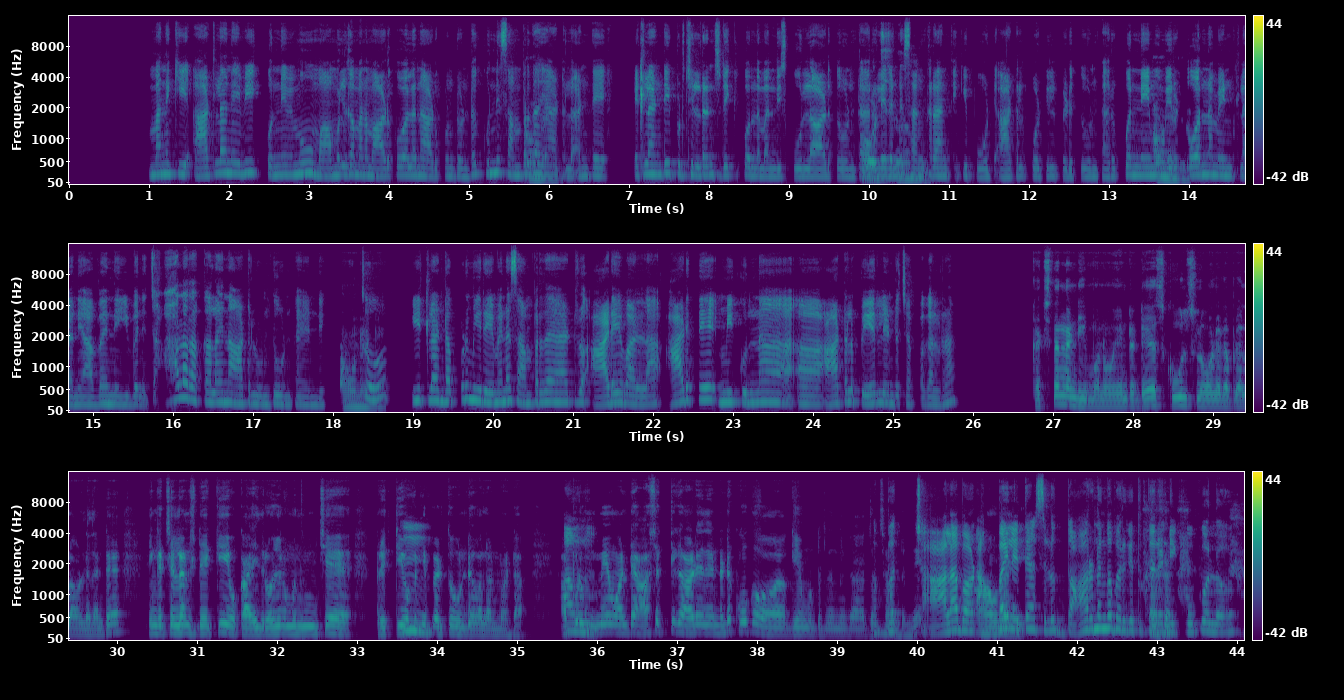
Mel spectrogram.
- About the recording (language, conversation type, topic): Telugu, podcast, సాంప్రదాయ ఆటలు చిన్నప్పుడు ఆడేవారా?
- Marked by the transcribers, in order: in English: "చిల్డ్రెన్స్ డేకి"; in English: "స్పోర్ట్స్"; stressed: "చాలా"; in English: "సో"; in English: "స్కూల్స్‌లో"; in English: "చిల్డ్రన్స్ డేకి"; stressed: "చాలా"; chuckle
